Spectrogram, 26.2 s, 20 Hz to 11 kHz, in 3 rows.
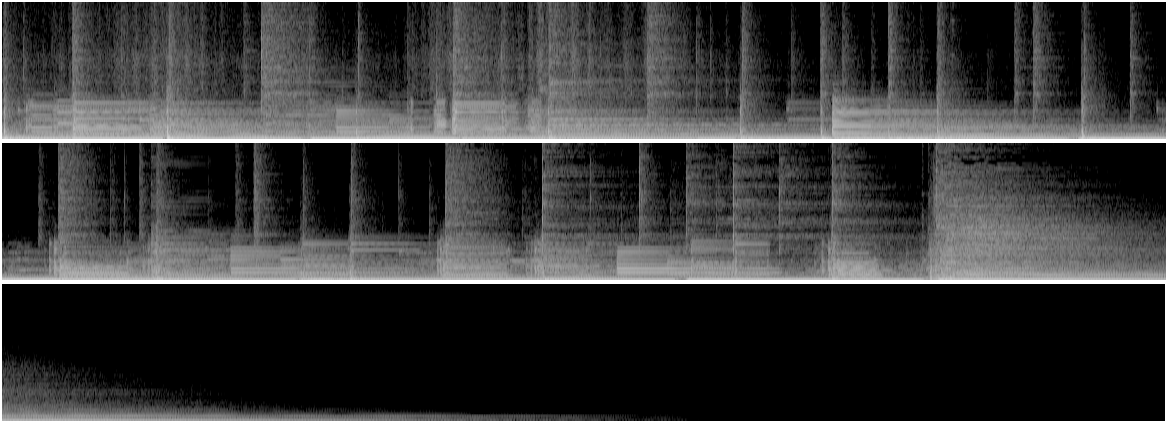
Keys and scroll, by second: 1.3 p, 1.8 ctrl+z, 5.7 p, 6.5 ctrl+F1, 9.0 ., 12.2 ,, 14.1 ctrl+z, 15.3 ctrl+z, 16.1 ctrl+z.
